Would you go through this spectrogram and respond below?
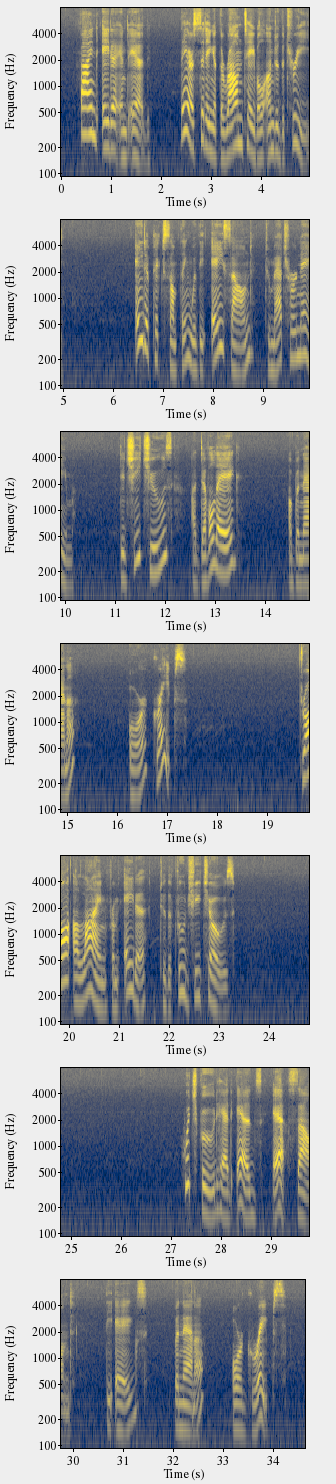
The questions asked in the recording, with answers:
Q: Did she choose a deviled egg, a banana, or grapes?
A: You should have drawn your lines to show that Ada chose grapes

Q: Which food had Ed's E sound?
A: Ed took the eggs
